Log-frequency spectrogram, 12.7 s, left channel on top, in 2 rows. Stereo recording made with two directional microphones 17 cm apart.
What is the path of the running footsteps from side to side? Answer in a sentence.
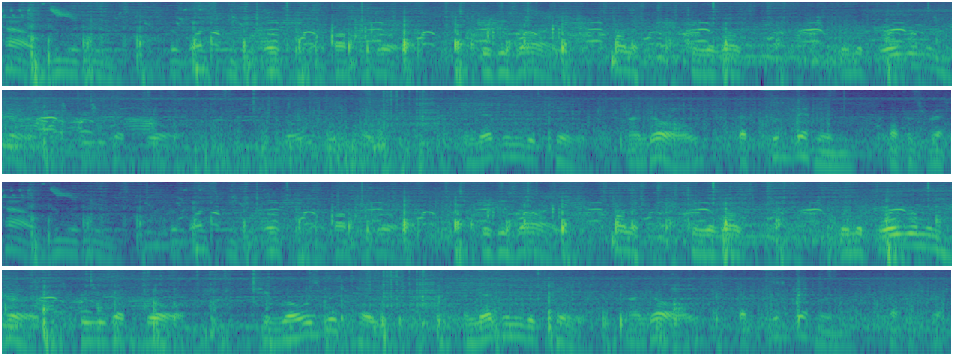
You can hear the running footsteps go from the left side to the right.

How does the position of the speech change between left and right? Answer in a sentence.
In this clip you hear the speech move from left to right and back again.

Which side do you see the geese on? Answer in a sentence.
In this clip you hear the geese on the left.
